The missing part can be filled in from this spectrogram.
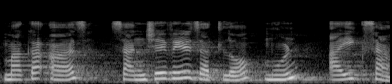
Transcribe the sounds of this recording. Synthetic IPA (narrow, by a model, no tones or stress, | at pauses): makaʔad͡z | sãɲd͡ʑeʋeɭd͡zat̪lɔm̤uːɳaiksã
